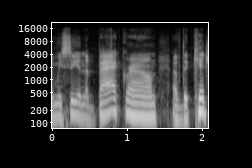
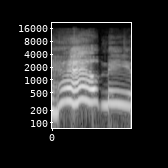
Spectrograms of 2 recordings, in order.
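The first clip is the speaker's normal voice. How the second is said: play-acted very high, shrill, loud, sobbing tearful cry; 13 semitones higher, 10 dB louder than usual. Retelling a character's plea in a movie: imitating tearful plea for help. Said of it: "she's got tears coming out of her eyes".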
